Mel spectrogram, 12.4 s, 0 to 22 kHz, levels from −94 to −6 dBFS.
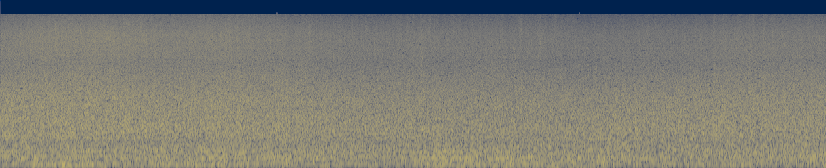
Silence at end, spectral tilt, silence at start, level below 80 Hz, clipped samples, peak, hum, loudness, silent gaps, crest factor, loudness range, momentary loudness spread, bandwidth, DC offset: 0 s; -2 dB/octave; 0 s; -42 dBFS; under 0.1%; -10 dBFS; none; -23 LUFS; none; 16 dB; 3 LU; 4 LU; 16.5 kHz; under 0.1%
